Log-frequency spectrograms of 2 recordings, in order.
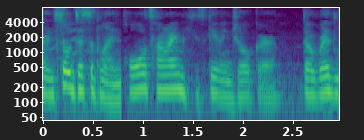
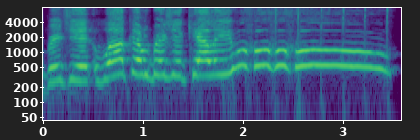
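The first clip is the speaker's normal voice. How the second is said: very high, slow drawn-out whoop; excited welcome cheer; 13 semitones higher, slower than usual. Real, not acted. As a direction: hoot to welcome Bridget on stage. Welcoming guest on stage.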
